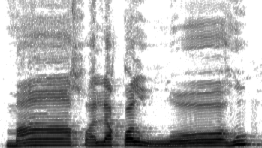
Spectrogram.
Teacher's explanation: قاف کو موٹا ادا کریں اور قاف کو پڑھتے ہوئے خیال رکھیں کہ کاف کی آواز نہ آئے، کیونکہ یہ حروف مستعلیہ یعنی موٹے حروف میں سے ہے. · اللہ کے لفظ کو موٹا پڑھیں گے کیونکہ اللہ کے لفظ سے پہلے زبر یا پیش آ جائے تو اللہ کے لفظ کو موٹا کر کے پڑھتی ہیں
